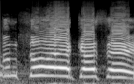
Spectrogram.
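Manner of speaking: slow, high, loud chanted call; slogan shout. Real, not acted. Activist leads protesters against the government, shouting. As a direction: shout the line for the crowd to answer. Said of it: "पूरी आवाज़ से बोलेंगे".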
